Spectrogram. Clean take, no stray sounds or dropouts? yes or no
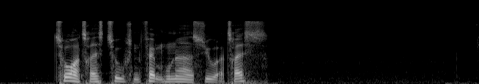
yes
